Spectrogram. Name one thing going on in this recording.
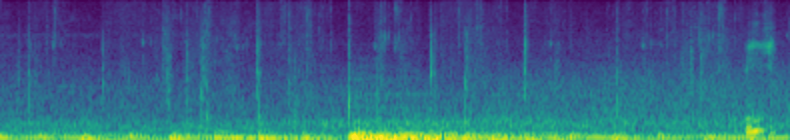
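A climber's hands grip and scrape on stone ledges in quick taps.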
